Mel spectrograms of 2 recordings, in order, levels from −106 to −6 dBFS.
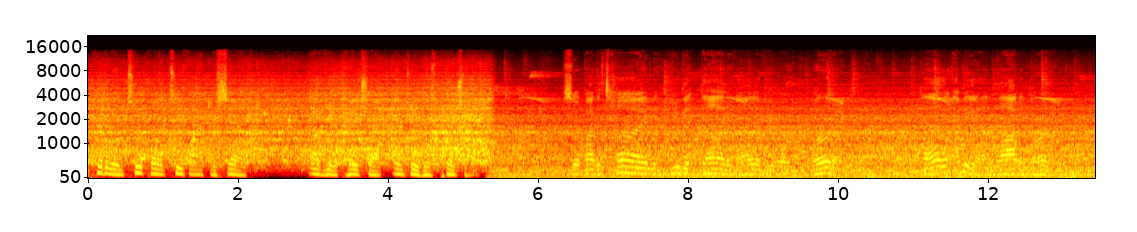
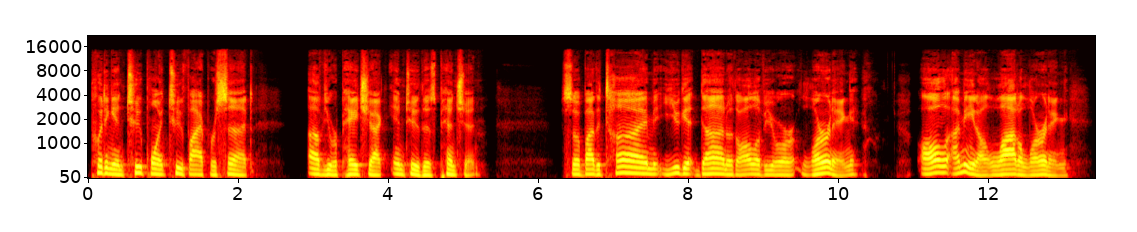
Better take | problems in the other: second | rain or running water; very loud; throughout; 3 dB above the speech

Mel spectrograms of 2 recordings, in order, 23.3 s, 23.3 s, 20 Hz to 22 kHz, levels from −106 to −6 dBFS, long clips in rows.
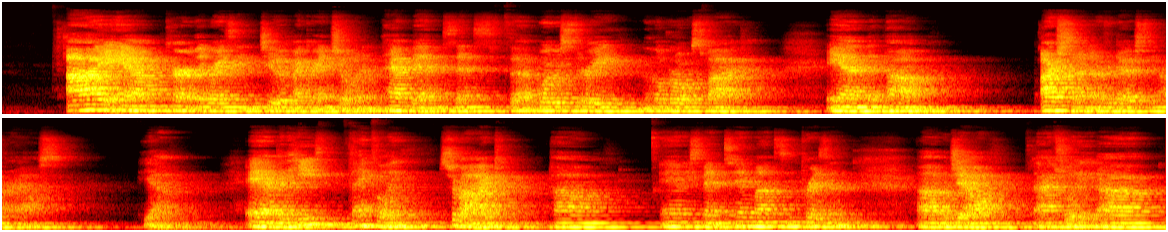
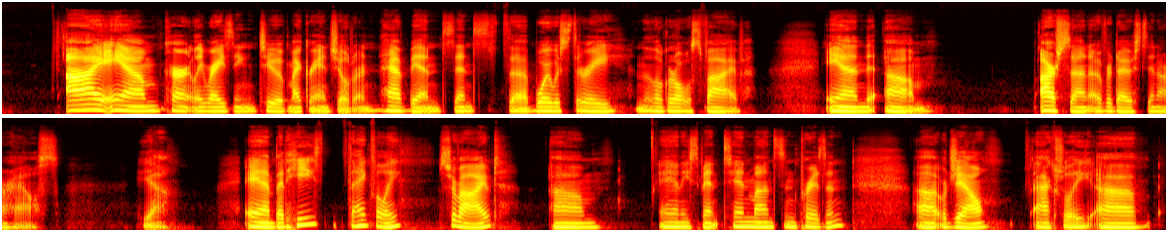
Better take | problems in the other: second | off-mic speech; far // room echo; strong; dies away in 1.3 s

